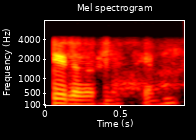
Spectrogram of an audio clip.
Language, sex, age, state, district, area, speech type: Sanskrit, male, 45-60, Karnataka, Udupi, rural, conversation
